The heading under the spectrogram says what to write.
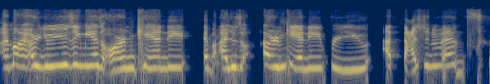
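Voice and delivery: very loud, high, tearful crying out. Retell how Tommy confronts the other man outside, imitating Tommy crying. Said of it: "He's crying".

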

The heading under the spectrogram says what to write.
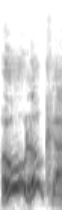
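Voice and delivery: very loud, projected voice. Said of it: "and this is very loudly".

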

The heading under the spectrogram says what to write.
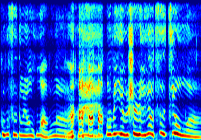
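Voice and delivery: mock tearful whining tone. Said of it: "李静儿哭了".

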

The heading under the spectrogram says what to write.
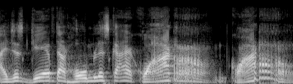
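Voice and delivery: heavy put-on Indian accent, rolled Rs, loud and high. Imitating people he has come across: imitating a strong indian accent. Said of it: "with ninety-nine percent Indian accent".

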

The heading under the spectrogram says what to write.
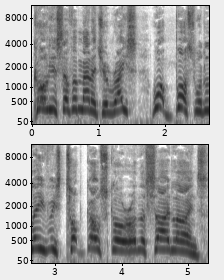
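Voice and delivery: acted shouting, pitched high. Retelling a story, acting out a man shouting up to the manager at a window, retelling a shout. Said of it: "Brinsden shouts up at Roy".

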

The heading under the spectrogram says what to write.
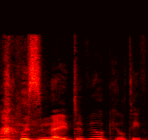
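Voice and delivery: talking through laughter. Reading aloud an account of an old job, laughing while speaking. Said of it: "Why am I fucking laughing?".

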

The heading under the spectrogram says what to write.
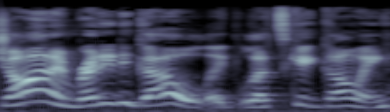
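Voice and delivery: acted-out screaming, loud over others. Recapping a scene, the speaker acts out a shackled prisoner impatiently yelling to leave; retelling a scream. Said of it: "He's like screaming over everybody".

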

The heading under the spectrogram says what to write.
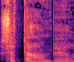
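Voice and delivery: seductive voice. A narrator reads a woman's line to a man, in her most seductive voice. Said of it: "she asked in her most seductive voice".

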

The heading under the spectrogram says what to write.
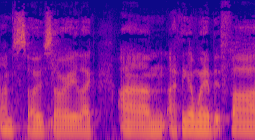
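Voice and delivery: ordinary delivery

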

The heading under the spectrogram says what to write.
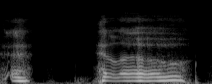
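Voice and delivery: feeble, weak call, drawn-out hello. Reading a story aloud, a voice on a recording calls out: deep voice calling out weakly. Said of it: "A deep voice calls out weakly".

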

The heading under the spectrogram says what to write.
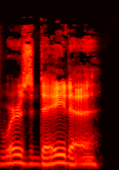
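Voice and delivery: ordinary talk, nothing marked

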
